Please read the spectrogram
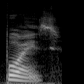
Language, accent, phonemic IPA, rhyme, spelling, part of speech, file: English, US, /bɔɪz/, -ɔɪz, boys, noun, En-us-boys.ogg
- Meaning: 1. plural of boy 2. The testicles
